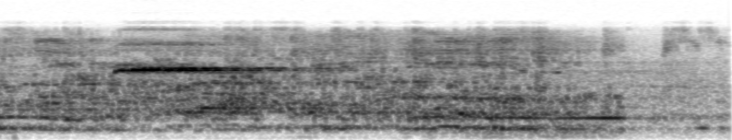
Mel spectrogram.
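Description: A referee's whistle sounds during a girls' varsity hockey game between Newburyport and Marblehead: one sustained, thin blast, somewhat distant, above a steady rink ambience.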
